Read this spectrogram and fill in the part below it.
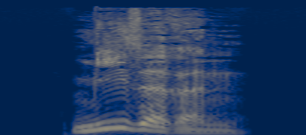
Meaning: inflection of mies: 1. strong genitive masculine/neuter singular comparative degree 2. weak/mixed genitive/dative all-gender singular comparative degree
- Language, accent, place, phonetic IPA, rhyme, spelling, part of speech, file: German, Germany, Berlin, [ˈmiːzəʁən], -iːzəʁən, mieseren, adjective, De-mieseren.ogg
